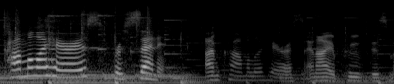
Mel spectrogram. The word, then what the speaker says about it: Kamala: All right, so as she pointed out, and our babies and their baby voices pointed out, her name is pronounced Kamala, like a comma, and then la.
